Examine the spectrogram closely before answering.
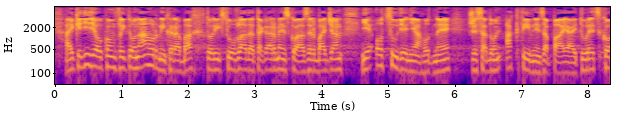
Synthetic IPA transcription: ajkɛɟiɟɛɔkɔnfliɡ̚d̪ɔnaːɦɔɾniːkaɾabaxkt̪ɔɾiːxt͡suːɔʋlaːd̪at̪ːaɡaɾmɛːnskɔaazɛɾbajd͡ʒanjɛʔɔt̪suːɟɛɲɪaɦɔd̪nɛː | ʒ̥ɛsad̪ɔɲakt̪iːʊɲɛzapaːjaajt̪uɾɛt͡skɔ

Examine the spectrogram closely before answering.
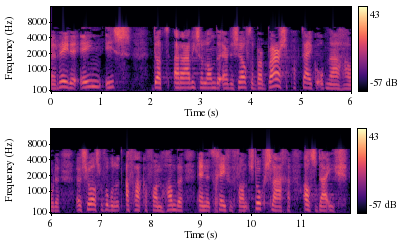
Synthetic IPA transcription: rejdəʔejnɪs | dɑtaɾaːbisəlɑndənʔɛɹdəzɛlˠvdəbɑɹbaːɹsəprɑk̚tɛjkənɔpnaːɦʌwdəz̥owɑlˠzbɛjvoːɹbɪːlˠtətɑfɦɑkəv̥ɑnɦɑndəʔɛnɦətχejvəv̥ɑnstɔkslaːχəʔɑlˠzdaːɪʃ

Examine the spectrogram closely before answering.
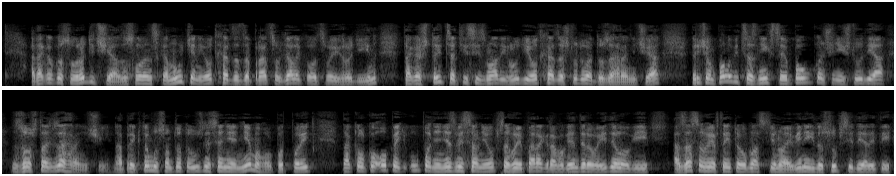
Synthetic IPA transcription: at̪aɡakɔsuːɾɔɟit͡ʃɪazɔslɔʋɛnskanuːcɛniːɔt̪xaːd͡zaɟzapɾaːtt͡sɔʊɟalɛkɔɔt̪sʋɔjiɣɾɔɟiːnt̪aɡaʃt̪ɾit͡sac̚cːisiːd͡zmlad̪iːɣluɟiːɔt̪xaːd͡zaʃt̪ud̪ɔʋaɟ̚d̪ɔzaɦɾaɲit͡ʃɪapɾit͡ʃɔmpɔlɔʋit͡sazɲixt͡sɛpɔukɔnt͡ʃɛɲiːʃt̪uːd̪iazɔst̪aɟvzaɦɾaɲit͡ʃḭːnapɾɪɛkt̪ɔmusɔmt̪ɔt̪ɔuzɲɛsɛɲɪɛɲɛmɔɦɔlpɔt̪̚pɔɾicnakɔʎkɔɔpɛɟuːpl̩ɲɛɲɛzmisɛlɲɛɔpsaɦujɛpaɾaɡɾavɔɡɛnd̪ɛɾɔʋɛjid̪ɛɔlɔːɡiiazasaɦujɛft̪ɛjt̪ɔɔblascinɔajviniːɣd̪ɔsupsid̪iaɾit̪i

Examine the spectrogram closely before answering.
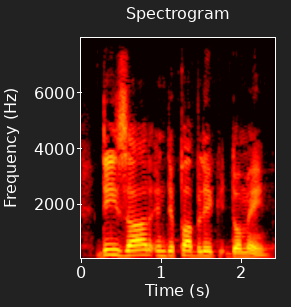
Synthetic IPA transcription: d̪iːzaːɾɪ̃nd̪ɪpɐblɪkd̪ɔmɛjn

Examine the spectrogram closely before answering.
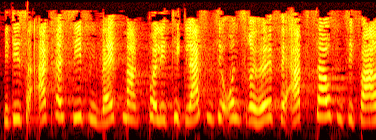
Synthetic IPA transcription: mɪt̚d̥iːzɐ̰ʔaɡʁɛsiːvn̩vɛltmaɐk̚t̚pʰolitʰiːklasn̩ziːʔʊnzəʁəhøːfəʔapz̥aʊfn̩ziːfaːʁ

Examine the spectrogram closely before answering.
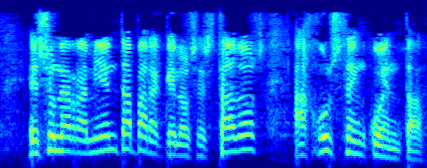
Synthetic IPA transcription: e̞sunae̞ramje̞nt̪apaɾake̞lo̞se̞st̪að̞o̞saxust̪e̞ŋkwe̞nt̪a̰

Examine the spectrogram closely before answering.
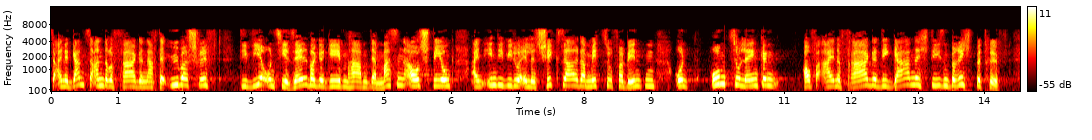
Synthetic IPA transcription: tʔa̰ɪnəɡant͡sʔa̰ndəʁəfʁ̥aːɡənaːχd̥eːɐʔyːbɐʃʁ̥ɪft | d̥iːviːɐʊnshiːɐzɛlbɐɡəɡeːbm̩ɦaːbm̩deːɐmasn̩ʔa̰ʊsʃpeːʊŋʔa̰ɪnʔɪndividuɛləsʃɪkz̥aːldamɪt̚t͡sufɛɐbɪndn̩ʔʊntʔʊmt͡sulɛŋkən | ʔaʊfʔa̰ɪnəfʁ̥aːɡədiːɡaɐnɪçt̚d̥iːzn̩bəʁ̞ɪçt̚b̥ətʁ̥ɪft

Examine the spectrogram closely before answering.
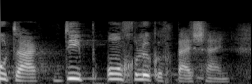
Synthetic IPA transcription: utaːɹdipɔnχəlɵkəχbɛjzɛjn

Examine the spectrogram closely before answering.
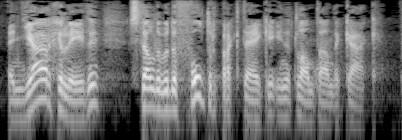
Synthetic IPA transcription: ənjaːrɣəleːdəstɛlˠdəʋədəfɔlˠtərprɑktɛjkənɪnɦətlɑntaːndəka̰ːk

